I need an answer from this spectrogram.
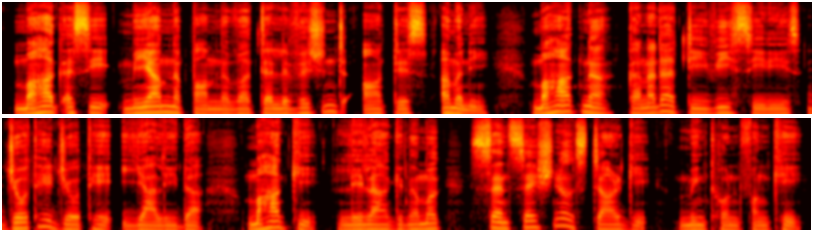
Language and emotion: Manipuri, neutral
